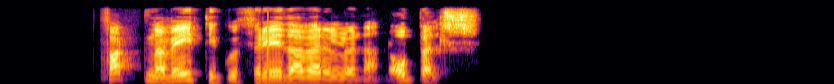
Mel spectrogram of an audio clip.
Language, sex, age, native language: Icelandic, male, 30-39, Icelandic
